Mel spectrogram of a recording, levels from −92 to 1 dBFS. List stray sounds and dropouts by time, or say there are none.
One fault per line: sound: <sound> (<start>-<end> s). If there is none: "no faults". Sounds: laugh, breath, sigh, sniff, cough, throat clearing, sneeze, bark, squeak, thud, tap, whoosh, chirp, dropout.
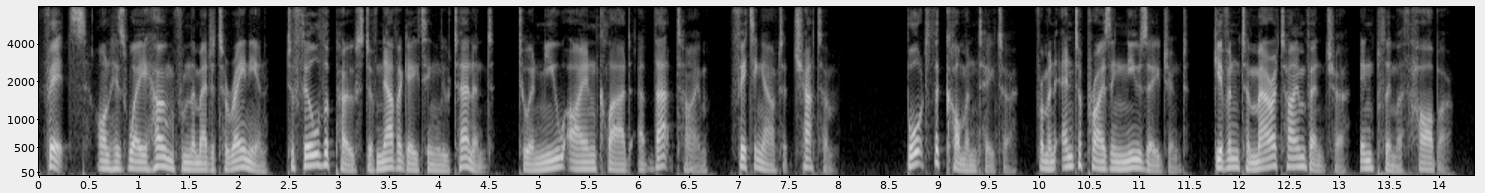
no faults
